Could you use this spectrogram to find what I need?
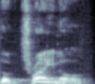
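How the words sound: It is said with a British pronunciation. "please forgive the British uh, pronunciation"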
